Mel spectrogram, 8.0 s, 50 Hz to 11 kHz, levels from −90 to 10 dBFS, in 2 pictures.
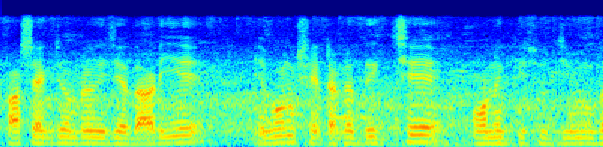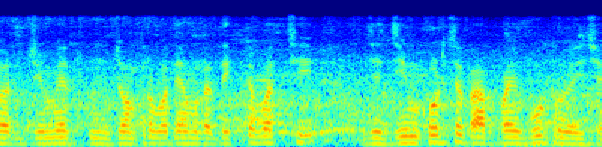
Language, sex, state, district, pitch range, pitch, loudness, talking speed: Bengali, male, West Bengal, Jhargram, 135-140 Hz, 135 Hz, -19 LUFS, 170 wpm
